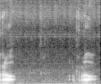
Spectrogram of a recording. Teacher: taqrir at-taqrir itu artinya satu kali getaran halus di ujung lidah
